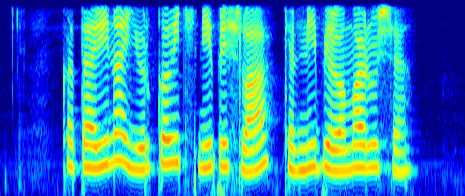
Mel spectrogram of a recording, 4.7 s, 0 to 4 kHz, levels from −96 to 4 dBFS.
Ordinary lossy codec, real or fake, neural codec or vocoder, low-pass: AAC, 32 kbps; real; none; 3.6 kHz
